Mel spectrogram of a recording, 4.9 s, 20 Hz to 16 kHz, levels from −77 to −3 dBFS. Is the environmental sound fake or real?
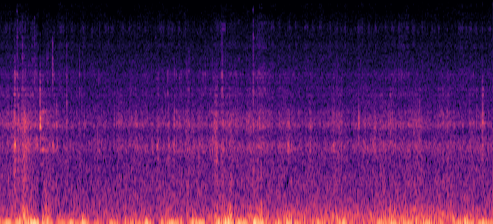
real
